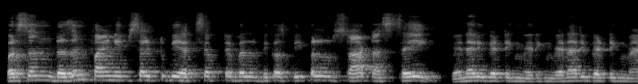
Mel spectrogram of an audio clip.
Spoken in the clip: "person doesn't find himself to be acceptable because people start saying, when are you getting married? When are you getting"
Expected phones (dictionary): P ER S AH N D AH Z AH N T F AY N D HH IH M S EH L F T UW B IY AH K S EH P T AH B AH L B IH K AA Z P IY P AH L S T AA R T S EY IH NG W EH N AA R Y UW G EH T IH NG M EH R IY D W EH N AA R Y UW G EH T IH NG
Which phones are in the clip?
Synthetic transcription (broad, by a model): P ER S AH N D AH Z AH N T F AY N D HH IH M S EH L F T UW B IY AH K S EH P T AH B AH L B IH K AA Z P IY P AH L S T AA R T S EY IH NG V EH N AA R Y UW G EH T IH NG M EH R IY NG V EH N AA R Y UW G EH T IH NG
